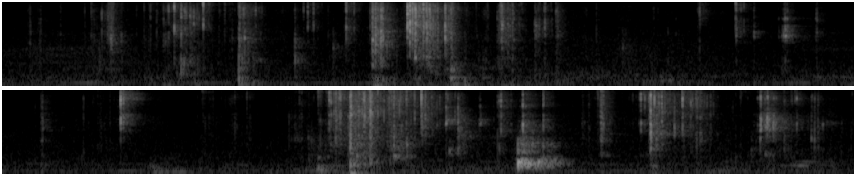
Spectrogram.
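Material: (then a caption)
Soap. A fist-sized, solid orange and cream ball of grated soap is held in the hand and scraped and cut with a metal blade, its shavings crumbling away. Crisp, bright crunching and scratchy scraping come in short, irregular bursts with quiet gaps between them, with almost no low end.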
